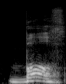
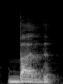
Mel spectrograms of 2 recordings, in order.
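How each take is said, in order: First: The vowel sounds between 'a' and 'o'. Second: The vowel sounds like a plain open 'a'. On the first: This is the older, purist pronunciation. "le kamet se prononçait plutôt entre le A et le O ... comme à l'ancienne" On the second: This is the modern pronunciation. "en hébreu moderne, on prononcera ça simplement bad"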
